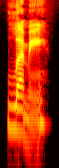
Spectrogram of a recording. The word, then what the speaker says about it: let me: Let me becomes lemme. Did you becomes didja. These forms are not incorrect. They're simply how real people speak when they're not in a classroom or reading a script.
